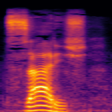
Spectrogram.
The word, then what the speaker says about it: czar: que está sob a liderança de vários czares, né, se pronuncia como se fosse T, se escreve com C. Então, escreva aí C-Z-A-R, o czar, né, que é um título monárquico utilizado por alguns países do leste europeu, é, principalmente a Bulgária e os russos.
